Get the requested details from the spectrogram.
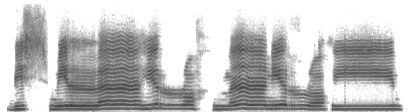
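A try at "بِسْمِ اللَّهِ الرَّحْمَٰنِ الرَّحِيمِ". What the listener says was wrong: Nah, nanti Ibu tebalkan ya. Nirro, coba Ibu nirro.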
